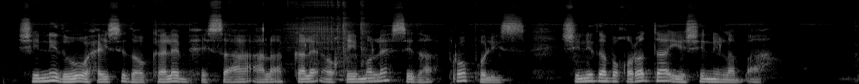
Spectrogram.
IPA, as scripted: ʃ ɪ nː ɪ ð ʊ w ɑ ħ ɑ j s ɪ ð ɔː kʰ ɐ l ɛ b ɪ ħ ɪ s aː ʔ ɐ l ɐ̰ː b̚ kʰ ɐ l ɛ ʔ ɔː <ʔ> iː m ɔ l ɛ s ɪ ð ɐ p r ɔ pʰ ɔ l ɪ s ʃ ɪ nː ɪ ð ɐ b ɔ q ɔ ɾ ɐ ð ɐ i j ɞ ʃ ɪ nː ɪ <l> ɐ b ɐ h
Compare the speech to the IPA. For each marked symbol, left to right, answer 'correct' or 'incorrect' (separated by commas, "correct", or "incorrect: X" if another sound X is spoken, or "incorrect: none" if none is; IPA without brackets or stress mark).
incorrect: q, correct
